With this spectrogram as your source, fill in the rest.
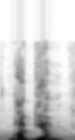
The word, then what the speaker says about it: ভাগ্যম: এখানে দেখুন একটা অনুস্বার আছে, অনুস্বারের উচ্চারণ হলো ম, যেহেতু অনুস্বার উচ্চারণ ম তাহলে ভাগ্যম।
